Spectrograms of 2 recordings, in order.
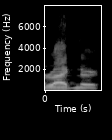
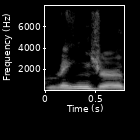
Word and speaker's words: Ragnar: to remind myself that it's not Ranger that's because the GNN are kind of you know interchangeable because Ranger Ragnar even though the pronunciations are entirely different you'd be surprised how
